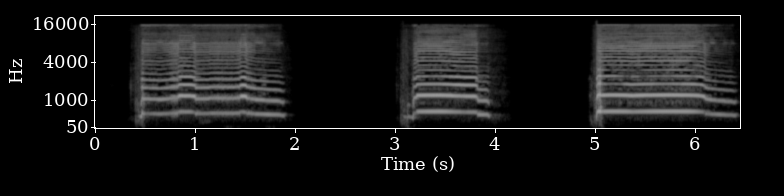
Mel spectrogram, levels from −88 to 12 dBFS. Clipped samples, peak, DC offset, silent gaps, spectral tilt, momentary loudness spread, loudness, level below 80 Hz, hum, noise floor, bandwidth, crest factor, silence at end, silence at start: under 0.1%; -10 dBFS; under 0.1%; 2.03-2.96 s, 4.18-4.81 s; 3.5 dB/octave; 13 LU; -26 LUFS; under -90 dBFS; none; under -90 dBFS; 16 kHz; 20 dB; 0.05 s; 0.4 s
